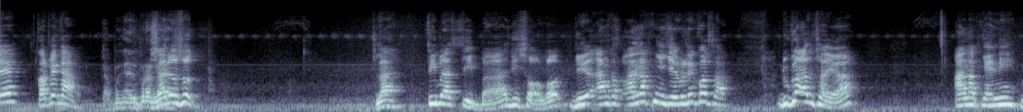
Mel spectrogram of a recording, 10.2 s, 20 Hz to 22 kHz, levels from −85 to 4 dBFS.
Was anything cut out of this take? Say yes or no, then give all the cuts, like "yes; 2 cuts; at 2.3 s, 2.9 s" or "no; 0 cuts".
no; 0 cuts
